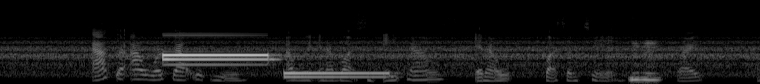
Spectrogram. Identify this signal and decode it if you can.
Aircraft SELCAL, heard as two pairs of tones, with radio static, fading, room echo and speech in English. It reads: QS-BF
